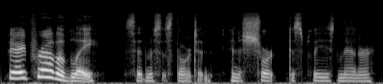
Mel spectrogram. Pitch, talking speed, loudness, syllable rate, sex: 190 Hz, 155 wpm, -18 LUFS, 5.3 syllables/s, female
